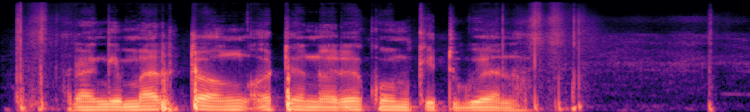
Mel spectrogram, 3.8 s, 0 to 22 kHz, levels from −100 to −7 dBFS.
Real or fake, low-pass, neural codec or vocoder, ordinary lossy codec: fake; 19.8 kHz; codec, 44.1 kHz, 7.8 kbps, DAC; none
